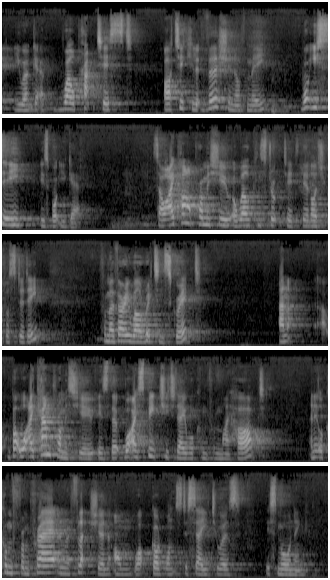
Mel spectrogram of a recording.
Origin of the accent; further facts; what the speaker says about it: Coventry, West Midlands, United Kingdom; born there; now in Sheffield, United Kingdom; I was born in Coventry, which is a city in the middle of England. I went to the University of Bradford, which is a city in Yorkshire, and then moved to Sheffield, and lived there I've lived there now for 18 years.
